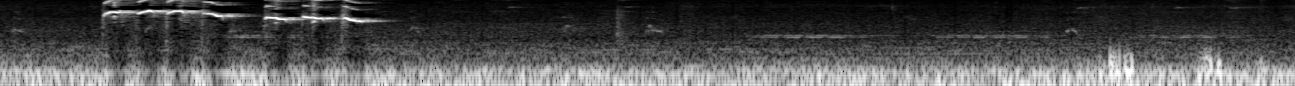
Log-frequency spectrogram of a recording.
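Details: Two loud high whistled phrases from a greater green leafbird, the second falling in pitch, then a long quiet stretch with faint steady tones and soft low knocks.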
